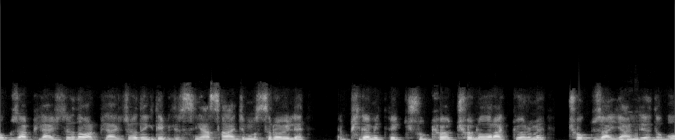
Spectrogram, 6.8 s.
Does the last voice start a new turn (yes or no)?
no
